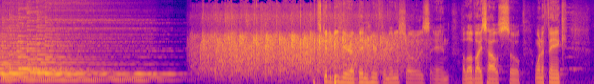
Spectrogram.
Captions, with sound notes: (bright music) (audience applause) - It's good to be here, I've been here for many shows and I love Ice House, so I wanna thank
